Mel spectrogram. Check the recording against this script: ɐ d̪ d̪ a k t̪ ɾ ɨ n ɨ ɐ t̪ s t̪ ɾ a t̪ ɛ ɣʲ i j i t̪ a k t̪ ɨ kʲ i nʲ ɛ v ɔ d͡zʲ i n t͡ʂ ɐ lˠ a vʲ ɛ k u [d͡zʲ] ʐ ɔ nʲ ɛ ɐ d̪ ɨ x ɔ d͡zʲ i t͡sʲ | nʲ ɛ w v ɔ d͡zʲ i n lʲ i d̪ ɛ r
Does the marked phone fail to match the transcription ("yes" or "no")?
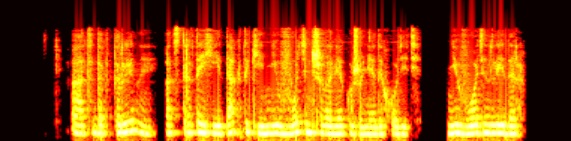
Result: yes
